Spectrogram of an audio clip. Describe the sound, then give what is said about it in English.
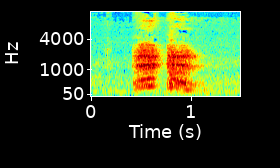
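A gravelly throat clearing in two quick rasping bursts, one right after the other, with no talking around it and quiet before and after. “I turned my cough button on.”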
